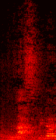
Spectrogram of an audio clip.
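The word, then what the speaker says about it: L'Hôpital: এই নিয়মটির সাহায্যে লাস্পিটাল রুল, এল হসপিটাল লেখা বা উচ্চারণ লাস্পিটাল, এই লাস্পিটাল রুলের সাহায্যে আমরা এই ধরনের সমস্যাকে দূর করে থাকি।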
